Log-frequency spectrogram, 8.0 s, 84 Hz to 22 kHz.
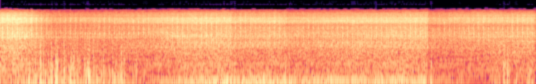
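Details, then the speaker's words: Isuzu 4BD2T turbo diesel at initial startup, warming up before the thermostat opens: deep, even clatter at a steady low idle, no misses or extra knocks; healthy engine. "man it feels good to hear this thing running finally"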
